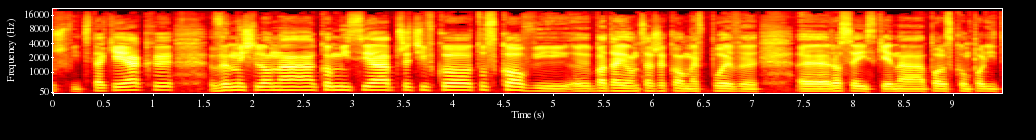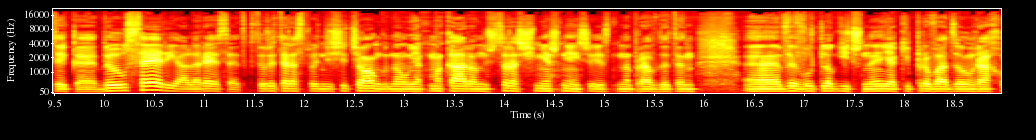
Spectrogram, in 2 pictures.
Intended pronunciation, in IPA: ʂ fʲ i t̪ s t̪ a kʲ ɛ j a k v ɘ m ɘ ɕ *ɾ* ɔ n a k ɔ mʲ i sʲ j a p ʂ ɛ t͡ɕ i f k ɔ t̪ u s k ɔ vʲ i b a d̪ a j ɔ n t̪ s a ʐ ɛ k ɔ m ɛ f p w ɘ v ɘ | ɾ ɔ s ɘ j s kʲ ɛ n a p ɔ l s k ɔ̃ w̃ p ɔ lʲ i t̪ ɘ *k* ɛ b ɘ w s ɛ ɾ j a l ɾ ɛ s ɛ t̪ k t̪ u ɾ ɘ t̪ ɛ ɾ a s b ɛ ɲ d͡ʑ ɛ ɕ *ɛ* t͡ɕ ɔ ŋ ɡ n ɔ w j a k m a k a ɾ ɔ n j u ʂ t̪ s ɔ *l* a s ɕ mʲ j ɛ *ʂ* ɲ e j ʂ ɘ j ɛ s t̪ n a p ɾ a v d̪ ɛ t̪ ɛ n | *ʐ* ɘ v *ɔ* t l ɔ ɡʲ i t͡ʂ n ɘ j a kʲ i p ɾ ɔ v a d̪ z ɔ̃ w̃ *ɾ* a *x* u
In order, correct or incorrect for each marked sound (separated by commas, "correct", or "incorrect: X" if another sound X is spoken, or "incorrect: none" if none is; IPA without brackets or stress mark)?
incorrect: l, correct, correct, incorrect: ɾ, correct, incorrect: v, incorrect: u, correct, correct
